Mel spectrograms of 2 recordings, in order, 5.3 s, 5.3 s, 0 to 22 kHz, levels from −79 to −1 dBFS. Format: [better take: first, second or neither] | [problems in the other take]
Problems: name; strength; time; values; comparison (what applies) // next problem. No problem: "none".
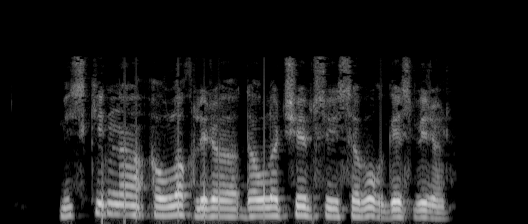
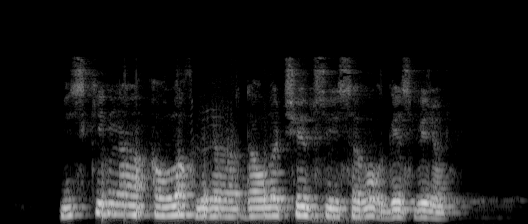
first | noise reduction (neural separator model SepFormer DNS4)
